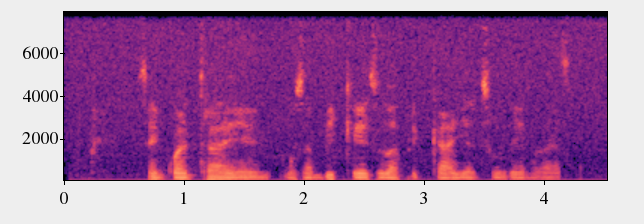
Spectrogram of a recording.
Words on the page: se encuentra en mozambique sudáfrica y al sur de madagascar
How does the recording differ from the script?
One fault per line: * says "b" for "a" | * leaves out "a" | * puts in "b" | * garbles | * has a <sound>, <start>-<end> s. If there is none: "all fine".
all fine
